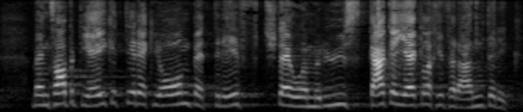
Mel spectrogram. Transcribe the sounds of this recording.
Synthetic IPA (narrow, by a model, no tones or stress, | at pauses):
ʋɛnsɑbəɾd̥iɛɪɡətəɾɛɡjoːnbet̪ɾɪftʃtɛləməɾyːsɡ̥æɡəjɛɡləχifəɾænd̪əɾɪk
